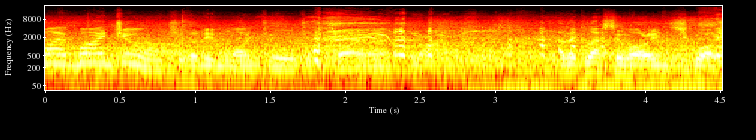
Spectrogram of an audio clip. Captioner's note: she laughs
